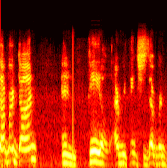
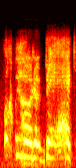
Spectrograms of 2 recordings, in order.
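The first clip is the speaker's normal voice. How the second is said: high-pitched goading; mock-lustful high taunt; taunting cry; 7 semitones higher than usual. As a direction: egg the witch on, voice raised high. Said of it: "and said".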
